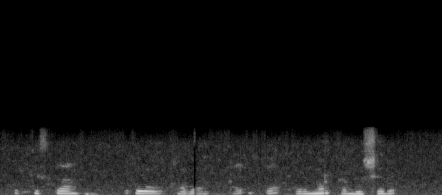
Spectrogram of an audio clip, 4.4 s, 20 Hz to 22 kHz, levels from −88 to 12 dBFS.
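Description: Throughout the speech, the background sinks between phrases and swells back under them. These are noise suppressor artifacts: the suppressor pulls down the bands it judges to be steady noise, by about 19 dB, frame by frame, while room noise sits about 14 dB below the speech.

From 0.15 to 0.58 s, parts of the speech sound swallowed, dropping by up to about 18 dB. The same happens from 0.84 to 0.98 s (about 14 dB) and from 1.62 to 1.8 s (about 18 dB). This is speech cut by the noise suppressor, which mistook quiet speech for noise and turned it down with the background.

From 1.94 to 2.01 s there is a brief dip or warble, then the voice returns weak or rough for a moment. The brevity points to a single lost AMR speech frame. The AMR-WB decoder at 12.65 kbit/s filled the gap by repeating its last good settings at falling gain.

From 2.29 to 2.69 s the speech fades again, by up to about 19 dB. 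This is another stretch of speech cut by the noise suppressor, affecting roughly a fifth of a second in total.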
